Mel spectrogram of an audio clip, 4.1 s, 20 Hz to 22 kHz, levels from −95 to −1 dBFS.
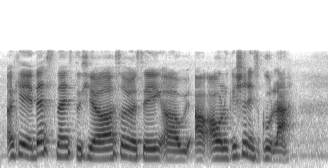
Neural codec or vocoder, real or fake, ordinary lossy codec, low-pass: none; real; none; 7.2 kHz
